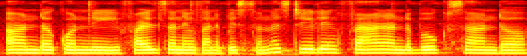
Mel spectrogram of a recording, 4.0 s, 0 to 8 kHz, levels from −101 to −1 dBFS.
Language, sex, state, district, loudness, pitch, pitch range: Telugu, female, Andhra Pradesh, Annamaya, -14 LUFS, 170 Hz, 160-175 Hz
